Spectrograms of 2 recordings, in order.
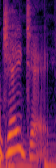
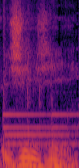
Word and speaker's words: Gigi: ling no i mean jj gg gg jj on francais you pronounce g like j and j like g she may very well be jj in america but in france she is gigi has she done modeling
